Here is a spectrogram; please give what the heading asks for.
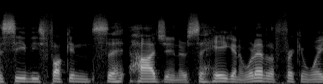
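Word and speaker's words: Sahagin: I can't pronounce their fucking names, but I've been calling them Sahagan for like the past 2 years, but I think they're called Sahajin. I think that's the way most people are saying how to pronounce them.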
